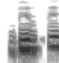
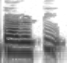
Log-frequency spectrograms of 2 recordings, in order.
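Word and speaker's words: dirty: आ होगा देखिए कैसे डी आई आर टी यहां पर हम डिटी नहीं पढ़ेंगे इसको हम पढ़ेंगे डर्टी डर्टी डर्टी यहां पर आ का साउंड दे रहा है ना आगे देखिए डर्टी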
